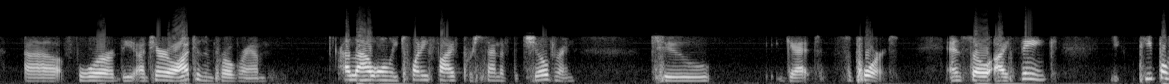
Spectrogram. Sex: female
